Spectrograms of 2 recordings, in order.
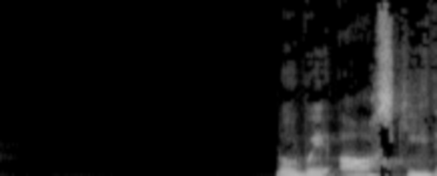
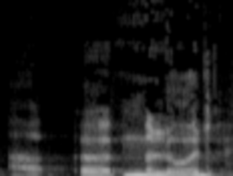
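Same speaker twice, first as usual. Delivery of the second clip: lightly voiced timid butler; a hint of a hesitant servant; 6 semitones lower than usual. Butler Carson timidly addressing the Earl, lightly voiced. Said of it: "that's my butler voice".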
